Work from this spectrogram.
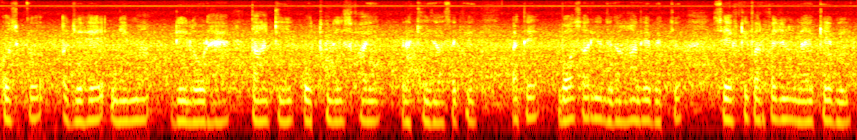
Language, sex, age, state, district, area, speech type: Punjabi, male, 18-30, Punjab, Bathinda, rural, spontaneous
